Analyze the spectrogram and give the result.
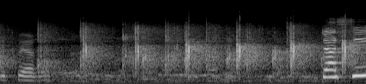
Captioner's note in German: Beifall bei der LINKEN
